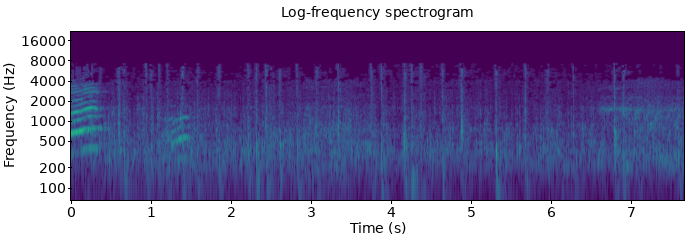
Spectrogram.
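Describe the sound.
Many horses' hooves clip-clop in a steady, overlapping clatter as a mounted patrol arrives, with a shouted voice at the start and faint murmuring beneath.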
